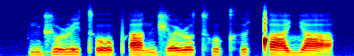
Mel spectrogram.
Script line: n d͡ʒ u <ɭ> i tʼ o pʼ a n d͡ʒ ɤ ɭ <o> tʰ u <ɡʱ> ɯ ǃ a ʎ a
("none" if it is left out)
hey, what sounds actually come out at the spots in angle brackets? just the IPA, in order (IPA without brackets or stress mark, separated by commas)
ɭ, o, kʰ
